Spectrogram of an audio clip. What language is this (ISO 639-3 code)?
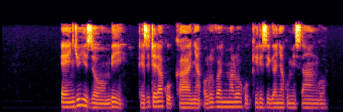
lug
